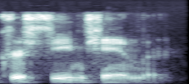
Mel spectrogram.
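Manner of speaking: ordinary talk, nothing marked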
